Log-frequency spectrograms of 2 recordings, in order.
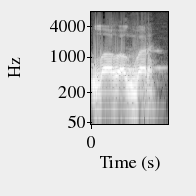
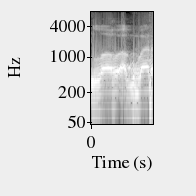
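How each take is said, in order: Both takes have the same delivery.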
